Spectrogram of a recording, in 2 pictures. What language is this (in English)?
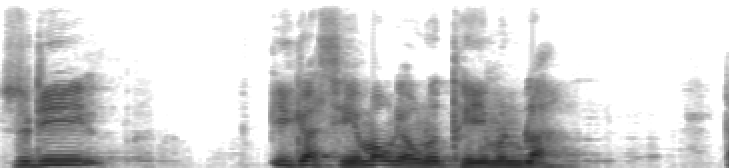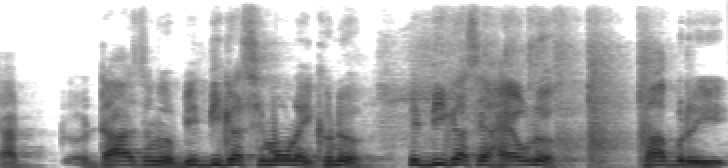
Bodo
